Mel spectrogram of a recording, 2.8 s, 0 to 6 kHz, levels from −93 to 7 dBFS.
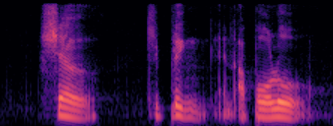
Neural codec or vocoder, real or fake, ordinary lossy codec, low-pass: vocoder, 44.1 kHz, 128 mel bands, Pupu-Vocoder; fake; none; 5.4 kHz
